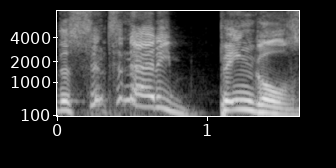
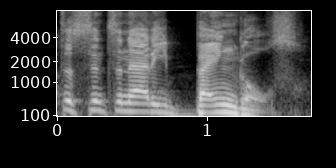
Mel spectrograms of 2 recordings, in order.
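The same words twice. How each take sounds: First: The name sounds like the tiger word 'Bengal'. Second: The name sounds like the band name 'Bangles'. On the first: It names the football team after the tiger. The speaker calls it right. "They're the Cincinnati Bengals" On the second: It names the eighties girl pop band. The speaker calls it wrong. "the all-girl eighties pop band"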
